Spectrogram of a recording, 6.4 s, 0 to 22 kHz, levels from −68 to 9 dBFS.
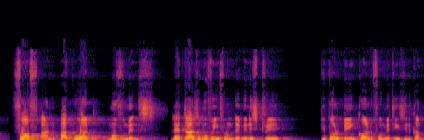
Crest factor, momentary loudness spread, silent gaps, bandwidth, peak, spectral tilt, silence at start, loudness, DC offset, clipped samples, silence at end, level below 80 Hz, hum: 14 dB; 9 LU; none; 16 kHz; 0 dBFS; -4.5 dB/octave; 0.2 s; -14 LUFS; under 0.1%; under 0.1%; 0 s; -60 dBFS; none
